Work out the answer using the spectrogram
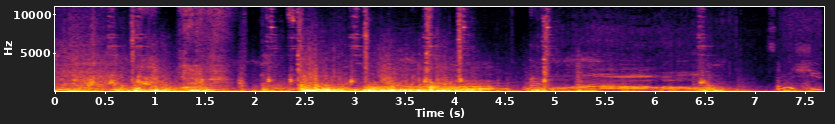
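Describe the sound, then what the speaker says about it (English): Gunfire aimed at a bear in the video game Kingdoms of Amalur: Re-Reckoning, booming shots and crashes layered in loud, busy game audio with a dense mix of effects. "Someone's shooting at me."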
